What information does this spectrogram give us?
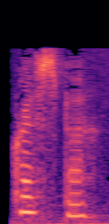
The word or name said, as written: crespin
